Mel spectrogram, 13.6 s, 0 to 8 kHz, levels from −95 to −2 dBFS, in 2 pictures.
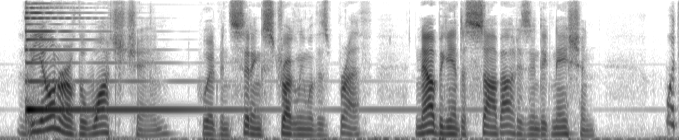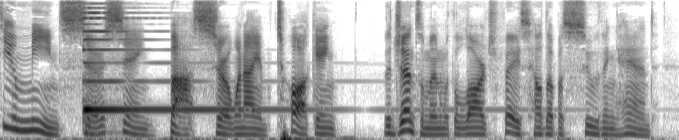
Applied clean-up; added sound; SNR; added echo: none; Keyboard (musical); -1 dB; none.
